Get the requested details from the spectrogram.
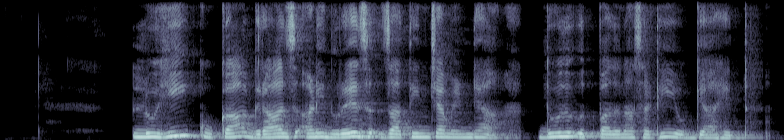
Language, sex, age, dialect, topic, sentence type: Marathi, female, 51-55, Standard Marathi, agriculture, statement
